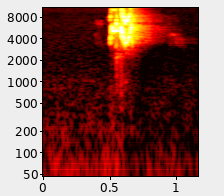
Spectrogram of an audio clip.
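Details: Pet rosy-faced lovebird complaining after a week without play, giving one sharp, shrill chirp high in pitch, about a third of a second long, in a quiet room.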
